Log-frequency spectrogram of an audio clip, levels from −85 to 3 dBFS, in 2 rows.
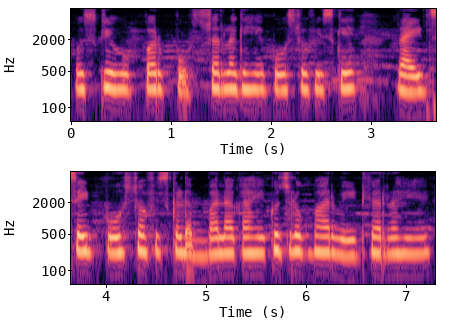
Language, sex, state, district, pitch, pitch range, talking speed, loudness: Hindi, female, Chhattisgarh, Sukma, 225 Hz, 215-235 Hz, 190 wpm, -17 LUFS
